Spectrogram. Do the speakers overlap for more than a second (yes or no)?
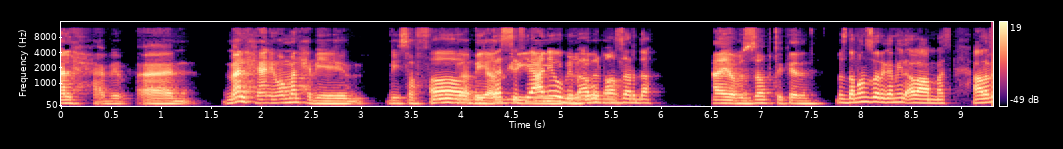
yes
